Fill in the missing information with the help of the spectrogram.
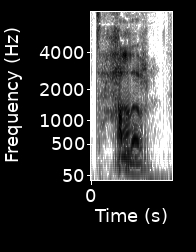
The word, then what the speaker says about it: Haller: Uttala H, uttala R. Haller.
